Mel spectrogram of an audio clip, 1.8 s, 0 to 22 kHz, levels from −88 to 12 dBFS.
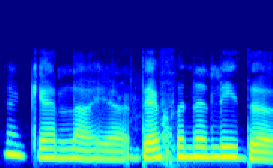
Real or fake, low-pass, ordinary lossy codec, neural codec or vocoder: fake; none; none; codec, 16 kHz, 8 kbps, FunCodec, trained on LibriTTS, 25 frames a second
